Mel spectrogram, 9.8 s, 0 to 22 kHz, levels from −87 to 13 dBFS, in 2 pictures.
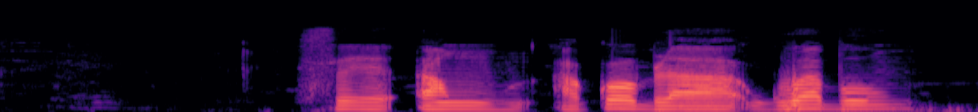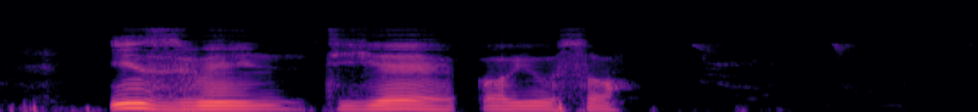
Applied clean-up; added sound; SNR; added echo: none; none; none; none.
